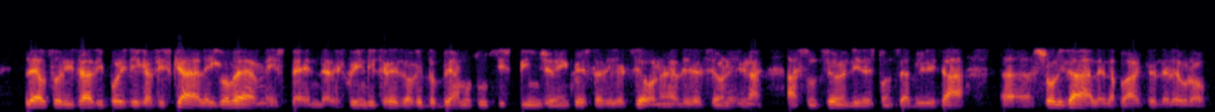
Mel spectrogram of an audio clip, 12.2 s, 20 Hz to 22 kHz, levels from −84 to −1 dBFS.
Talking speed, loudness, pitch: 145 wpm, -28 LUFS, 360 Hz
